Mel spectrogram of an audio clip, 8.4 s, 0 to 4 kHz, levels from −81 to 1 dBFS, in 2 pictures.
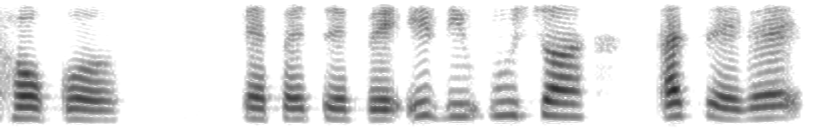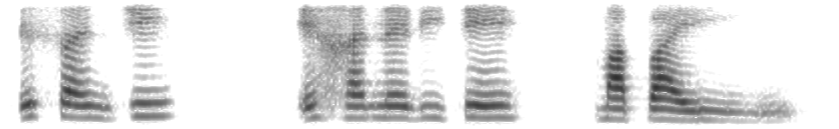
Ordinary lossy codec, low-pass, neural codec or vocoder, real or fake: none; 3.6 kHz; codec, 24 kHz, 0.5 kbps, DualCodec; fake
